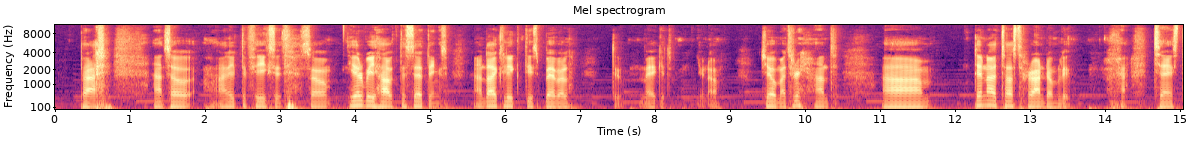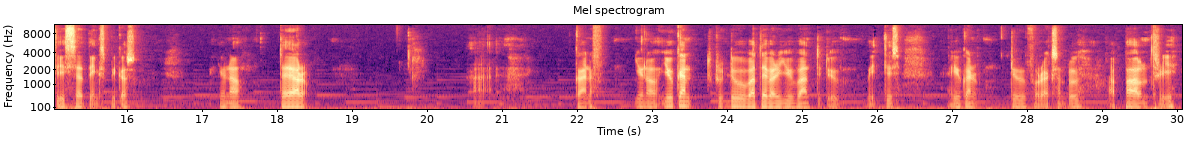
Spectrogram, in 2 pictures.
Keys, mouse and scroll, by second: 2.0-6.2 middle drag, 6.2-8.0 drag, 6.8-13.6 middle drag, 13.6-22.5 drag, 26.5-30.0 middle drag.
